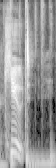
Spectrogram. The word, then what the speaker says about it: Qt: you all are aware cute is spelled qt so find out more information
